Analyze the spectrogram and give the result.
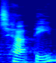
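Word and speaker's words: Chiapp: my name is happppy my last name spelled kind of funny it's c h i a p p but rhymes with happy so that's a lucky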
